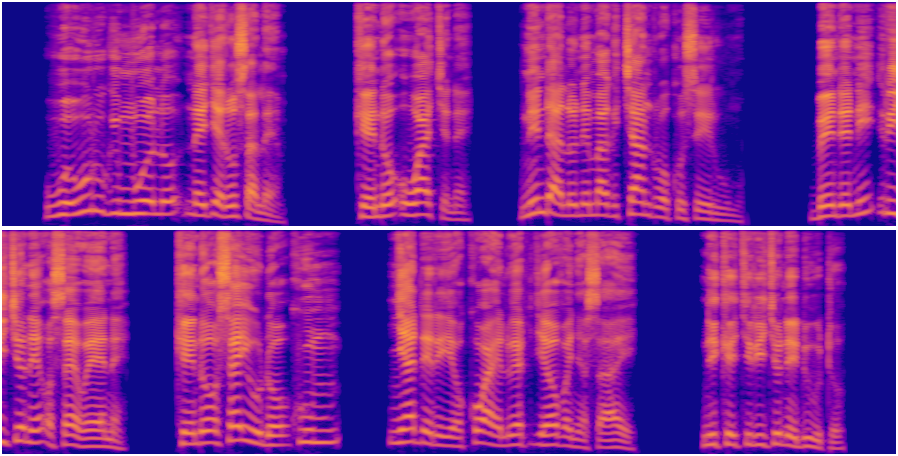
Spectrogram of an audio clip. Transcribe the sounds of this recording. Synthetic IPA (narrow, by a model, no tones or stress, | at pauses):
wowuɾuɡimwolonɛd͡ʒɛɾusalɛ̰m | kendoʔːwat͡ʃnɛ | nɪndalonemaɡt͡ʃandɾwɔkoseɾṵmo̰ | bendenɪɾit͡ʃoneɔsɛwɛnɛ | kendoːsɛjʊdɔkum | ɲadɪɾɪjɔkɔaɛlwɛt̚d͡ʒɛhɔvaɲasajḛ | niket͡ʃɾit͡ʃoneduto̰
